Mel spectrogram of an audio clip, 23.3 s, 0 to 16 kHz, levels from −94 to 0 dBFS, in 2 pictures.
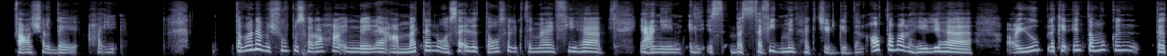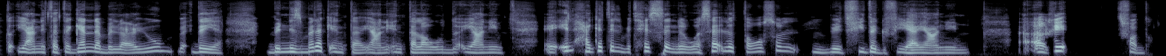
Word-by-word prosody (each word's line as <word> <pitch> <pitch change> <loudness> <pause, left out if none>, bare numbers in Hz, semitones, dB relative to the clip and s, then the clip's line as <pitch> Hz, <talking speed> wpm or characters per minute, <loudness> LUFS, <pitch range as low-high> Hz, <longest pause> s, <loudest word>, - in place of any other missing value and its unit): في - - +6
10 170 +2 +4
دقايق، 155 -1 -6
حقيقي. 175 +1 -10 1.1
طَب 245 - +1
أنا 310 +3 +6
باشوف 255 -1 -2
بصراحة 230 -1 +3
إن 195 -2 -5
ال 185 +1 +2
عامةً 200 +7 +1
وسائل 195 +3 +3
التواصل 210 -1 -5
الاجتماعي 210 -1 -4
فيها 210 -3 +1 0.4
يعني 170 0 +5
ام 170 0 -11
الاس 185 - -1
باستفيد 250 -7 0
منها 205 0 -5
كتير 170 -2 -1
جدًا، 150 +4 -8
آه - - +7
طبعًا 300 -4 +2
هي 190 0 -3
ليها 190 -5 +4 0.3
عيوب، 220 - +1
لكن 250 +2 +1
أنت 290 -2 0
ممكن 280 -1 -4 0.2
تت 200 -3 0
يعني 180 -2 +3
تتجنب 180 +2 +2
العيوب 175 +9 -4 0.2
دِيّة، 175 -5 +1 0.5
بالنسبة 190 +2 0
لك 250 -4 +1
أنت 185 -4 -8
يعني 150 +2 -2
أنت 170 -1 -4
لو 160 0 -2
ض 160 +1 -14
يعني 160 -2 -1 0.4
إ - - -6
إيه 175 +8 +2
الحاجات 245 0 0
اللي 230 -5 -4
بتحس 200 +5 +1
إن 175 -4 -2
وسائل 175 +9 0
التواصل 215 +3 -6 0.2
بتفيدك 180 +1 -1
فيها؟ 150 -2 +3
يعني 150 0 -2 0.6
أ - - -5 0.2
أ - - +5
غي 240 0 +12 0.5
اتفضل. 160 -8 -4
190 Hz, 150 wpm, -28 LUFS, 170-225 Hz, 1.1 s, غي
